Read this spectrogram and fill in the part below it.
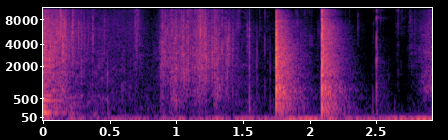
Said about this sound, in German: Hier Knisterfolie. Knisterfolie.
